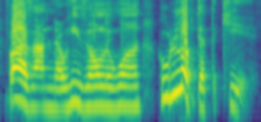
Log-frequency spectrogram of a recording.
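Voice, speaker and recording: A woman's voice: lowish voice, moderate pace, a little mellow, lightly acted. A woman reading a storybook, voicing a mean older male bandleader in a curt, sardonic, dismissive way.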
